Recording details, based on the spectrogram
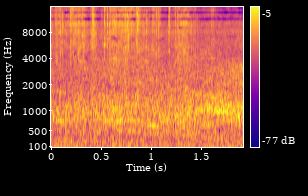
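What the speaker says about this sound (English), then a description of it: "the noise level at Hot Dog Heaven with all the cars driving by" Street traffic rolls past outside Hot Dog Heaven in Chicago, a steady, close, broadband roar of passing cars with no distinct breaks.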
